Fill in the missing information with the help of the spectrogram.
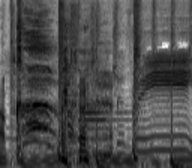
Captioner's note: laughing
